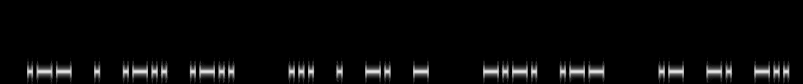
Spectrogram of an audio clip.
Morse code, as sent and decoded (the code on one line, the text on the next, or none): .-- . .-.. .-.. / ... -. - / -.-. .-- / .- -. -..
WELL SENT CW AND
